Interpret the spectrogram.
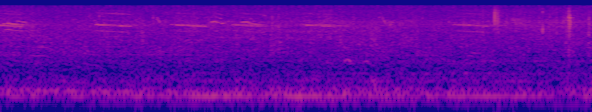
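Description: Faint bird chirping: short high notes falling in pitch, repeated about once a second over a steady low hum, with two sharp clicks near the end.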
